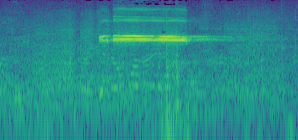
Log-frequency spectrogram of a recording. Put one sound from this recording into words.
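A referee's whistle blows a long, shrill blast.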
